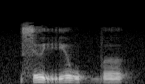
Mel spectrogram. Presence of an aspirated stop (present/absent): absent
